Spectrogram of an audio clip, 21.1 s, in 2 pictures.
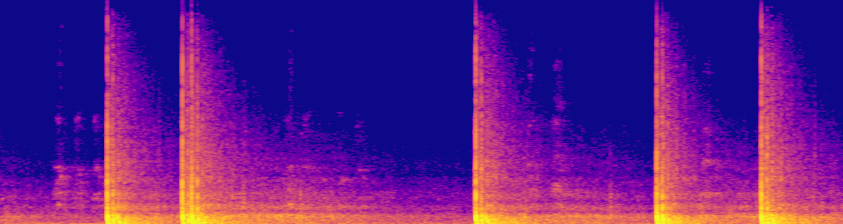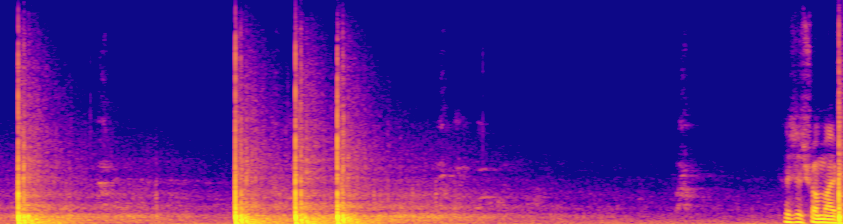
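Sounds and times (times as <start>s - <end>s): fireworks bursting with echo: 1.3s - 5.0s, 5.8s - 17.6s.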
